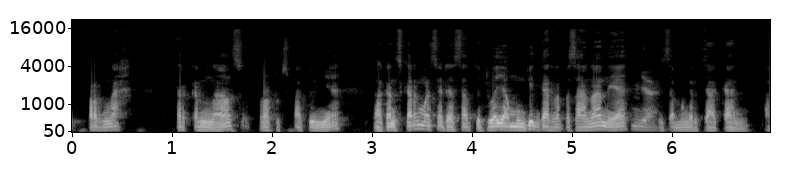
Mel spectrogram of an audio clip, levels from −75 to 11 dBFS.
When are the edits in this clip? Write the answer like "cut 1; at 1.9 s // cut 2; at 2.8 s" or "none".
none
